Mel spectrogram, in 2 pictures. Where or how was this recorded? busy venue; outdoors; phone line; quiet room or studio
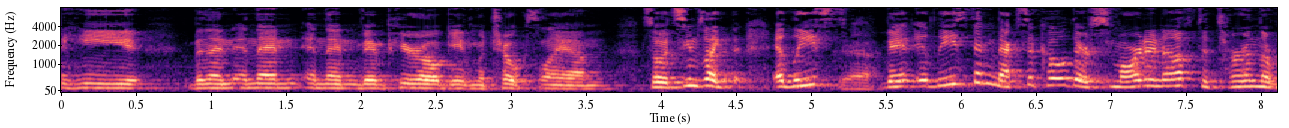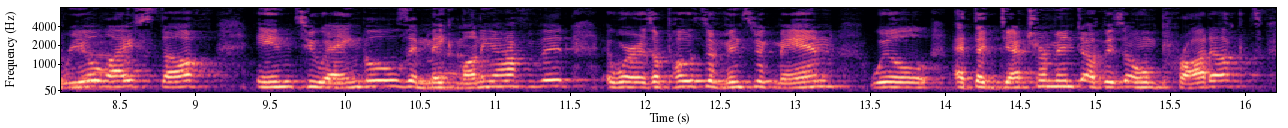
busy venue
